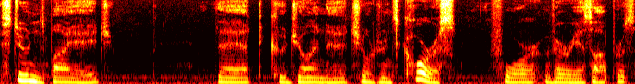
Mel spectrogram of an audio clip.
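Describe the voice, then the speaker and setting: Fairly high-pitched and somewhat breathy, a man talks at a fairly slow pace in a dark, mellow tone with fairly even intonation. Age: 80s+. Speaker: war veteran. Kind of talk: oral history interview. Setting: recorded interview at library. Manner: halting, many fillers.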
